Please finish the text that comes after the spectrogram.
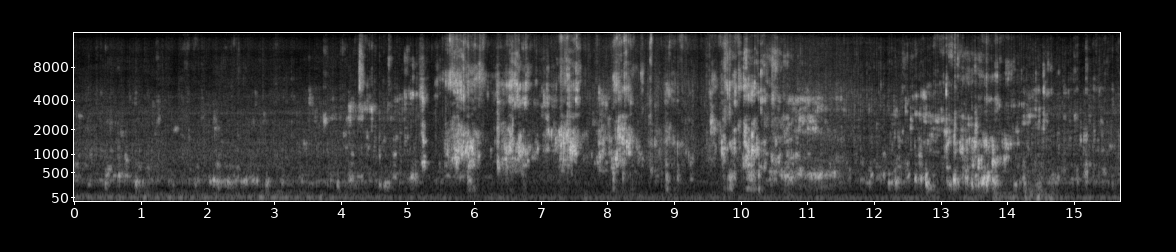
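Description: Water splashes and trickles from freshly washed moringa leaves as they are handled and drained in a basket, close uneven sloshing bursts and drips that come and go over several seconds with faint talk underneath.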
